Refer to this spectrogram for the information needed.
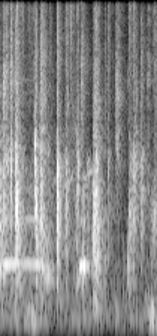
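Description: A short burst of applause: dense, irregular clapping from a small group, with a faint whistle-like tone threading through the first half before the claps fade out.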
